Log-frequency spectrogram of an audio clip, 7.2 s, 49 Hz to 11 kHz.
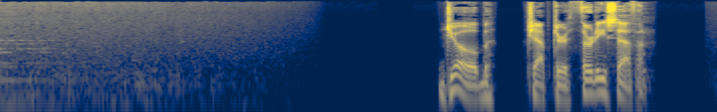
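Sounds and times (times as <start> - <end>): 
thunder rumbling: 0.0 - 2.8
heavy rain pouring down: 0.0 - 3.2
speech: 4.4 - 6.6.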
